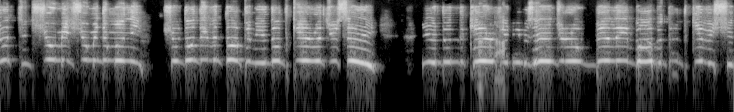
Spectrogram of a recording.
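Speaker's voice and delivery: loud, shrill, high yelling in put-on Ukrainian accent. Imitating how Ukrainian brides sound: Ukrainian accent. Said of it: "You've heard what plenty of the Ukrainian brides sound like".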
